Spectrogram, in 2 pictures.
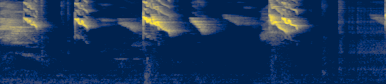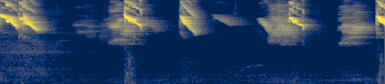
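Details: Male buxtoni white-eye, song used to get white-eyes singing: steady run of high, sharp downslurred chirps and twittered phrases about every second, faint low rumble behind.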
